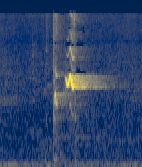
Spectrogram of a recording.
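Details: A sooty-headed bulbul used as a lure call gives one sharp, high, slightly falling note, held about half a second, just after a brief click; quiet background.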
